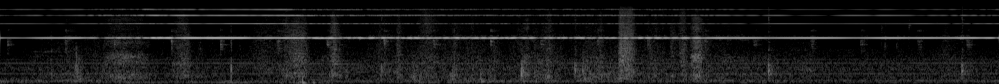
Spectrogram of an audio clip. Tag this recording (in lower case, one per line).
smoke alarm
